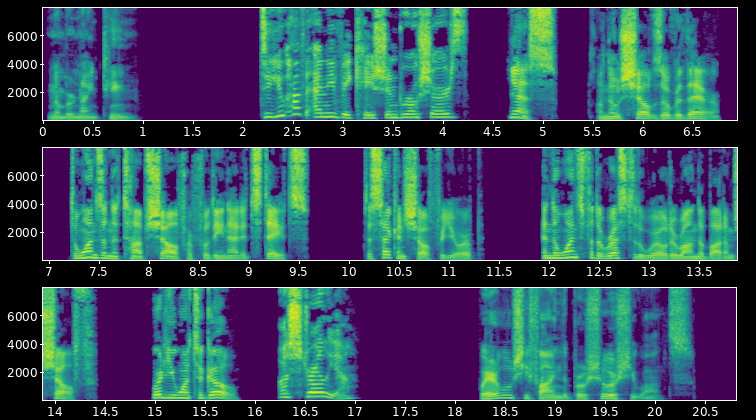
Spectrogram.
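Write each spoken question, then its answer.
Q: Where will she find the brochure she wants?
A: On the bottom shelf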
